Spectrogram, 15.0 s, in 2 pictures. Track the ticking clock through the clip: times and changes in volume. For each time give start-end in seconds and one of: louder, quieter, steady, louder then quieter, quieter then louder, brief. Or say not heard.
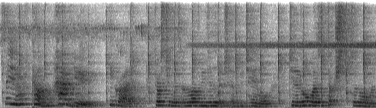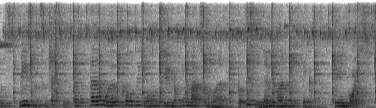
0.0-15.0 louder.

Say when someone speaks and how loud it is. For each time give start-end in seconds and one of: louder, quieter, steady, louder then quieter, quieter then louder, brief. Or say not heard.
0.0-15.0 steady.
